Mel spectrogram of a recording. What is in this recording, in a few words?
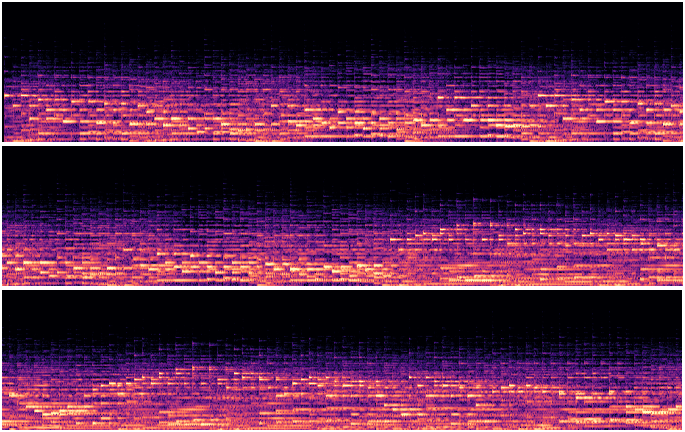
Arpeggio Etude, for piano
